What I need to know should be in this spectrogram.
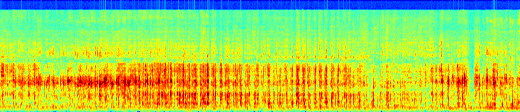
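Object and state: Faux leather flat shoe.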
